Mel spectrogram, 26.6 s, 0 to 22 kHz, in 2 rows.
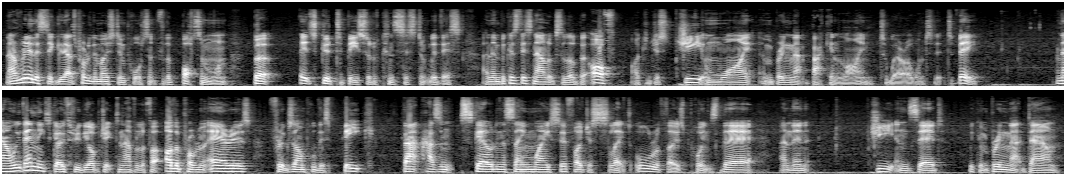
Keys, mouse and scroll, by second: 0.1 middle click, 4.9 middle click, 6.1 shift+middle click, 6.8-7.4 scroll up 1, 8.4 g, 12.1 scroll down 2, 12.4 shift+middle click, 12.8-13.6 scroll up 1, 13.6-14.1 scroll up 3, 14.1 middle click, 15.7 shift+middle click, 16.9 scroll up 1, 17.2 middle click, 17.9 middle click, 18.7 shift+z, 19.8 click, 20.1 shift+click, 20.4 shift+click, 21.0 shift+click, 22.0 shift+z, 22.3 middle click, 23.0 scroll down 1, 23.4 shift+middle click, 24.0 g.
